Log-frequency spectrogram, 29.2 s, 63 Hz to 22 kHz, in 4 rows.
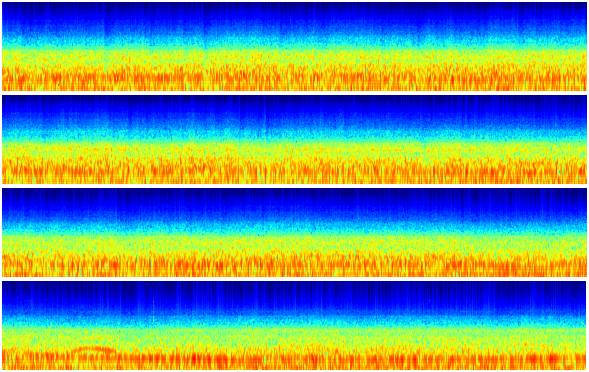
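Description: Ford Focus RS Mk2's turbocharged five-cylinder engine running at speed, heard inside the cabin over steady road and wind noise. The engine note dips and climbs again about three-quarters of the way through.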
